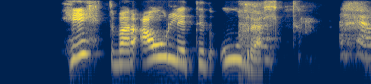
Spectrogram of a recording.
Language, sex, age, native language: Icelandic, female, 30-39, Icelandic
